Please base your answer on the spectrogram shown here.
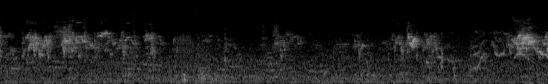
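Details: Budgerigars eating cherry tomatoes give bursts of high chirping chatter separated by quieter stretches, ending in a loud flurry.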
